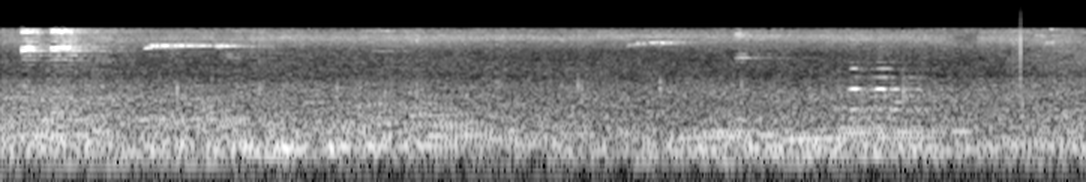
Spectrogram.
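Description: Busy city street traffic: a steady, loud rumble of passing vehicles, with a few brief high-pitched tones over it, such as horn toots or brake squeals.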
